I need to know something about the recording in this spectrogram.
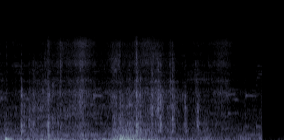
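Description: Dashcam recording from a moving car: a heavy low road-and-engine rumble with a series of knocks and rattles, loudest about two seconds in, then fading and cutting off abruptly just before the end.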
